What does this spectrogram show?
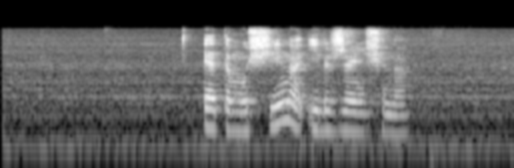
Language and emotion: Russian, neutral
